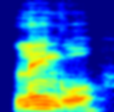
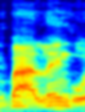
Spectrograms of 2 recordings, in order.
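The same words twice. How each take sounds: First: There is a pause between bi and lingual. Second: The word is said smoothly without any pause. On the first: The person is attracted to more than one gender. The speaker calls it wrong. "I had took a breath between bi and lingual" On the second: The person speaks two languages. The speaker calls it right. "I wanted to say bilingual"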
